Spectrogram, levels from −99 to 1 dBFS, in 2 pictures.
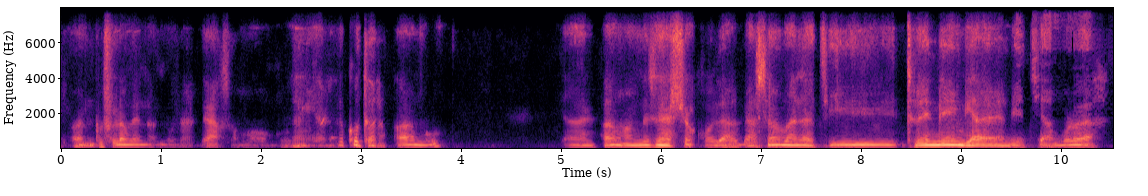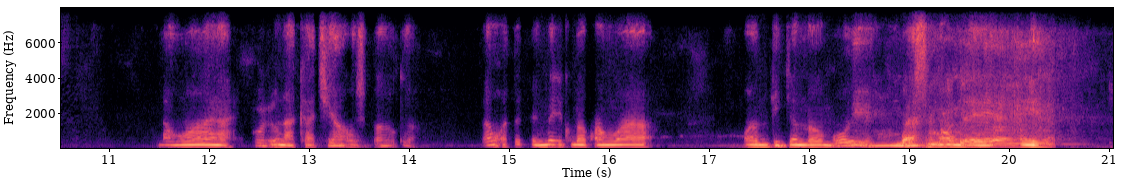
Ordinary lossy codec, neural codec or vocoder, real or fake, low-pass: Opus, 16 kbps; codec, 24 kHz, 0.9 kbps, WavTokenizer, medium music audio release; fake; 7.2 kHz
